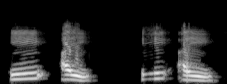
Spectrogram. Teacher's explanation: जब आप ए और आई बोलेंगे तो कंठ से आवाज निकलेगी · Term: कंठ तालव्य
